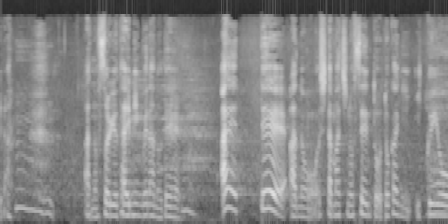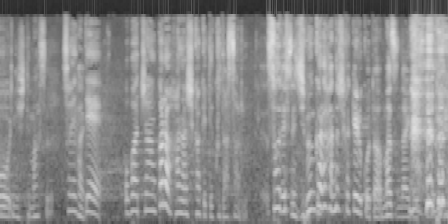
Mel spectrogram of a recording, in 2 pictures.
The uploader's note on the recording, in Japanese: スパメッツァおおたか 竜泉寺の湯」にて行われた番組初の公開録音イベントの様子をお届け！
